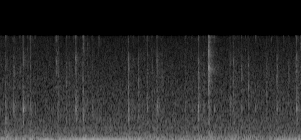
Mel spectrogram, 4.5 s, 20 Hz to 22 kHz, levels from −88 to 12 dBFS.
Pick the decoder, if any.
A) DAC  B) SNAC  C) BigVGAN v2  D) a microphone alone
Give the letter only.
D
